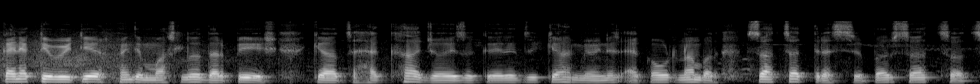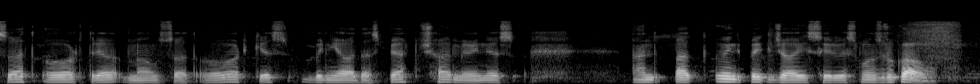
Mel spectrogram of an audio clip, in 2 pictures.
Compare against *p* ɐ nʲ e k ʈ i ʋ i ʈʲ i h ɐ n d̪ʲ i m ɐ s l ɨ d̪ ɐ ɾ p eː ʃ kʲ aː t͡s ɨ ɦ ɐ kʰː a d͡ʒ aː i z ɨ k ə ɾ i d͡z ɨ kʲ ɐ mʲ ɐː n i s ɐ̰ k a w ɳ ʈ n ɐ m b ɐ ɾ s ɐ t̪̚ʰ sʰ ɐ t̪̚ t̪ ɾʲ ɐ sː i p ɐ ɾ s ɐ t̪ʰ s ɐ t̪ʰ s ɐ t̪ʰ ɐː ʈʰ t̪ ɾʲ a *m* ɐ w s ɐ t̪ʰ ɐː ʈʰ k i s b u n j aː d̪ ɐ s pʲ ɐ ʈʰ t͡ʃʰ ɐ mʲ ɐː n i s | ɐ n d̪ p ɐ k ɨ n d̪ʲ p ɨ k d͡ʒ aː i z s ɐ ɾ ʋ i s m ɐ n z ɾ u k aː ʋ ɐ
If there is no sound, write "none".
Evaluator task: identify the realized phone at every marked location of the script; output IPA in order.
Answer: k, n

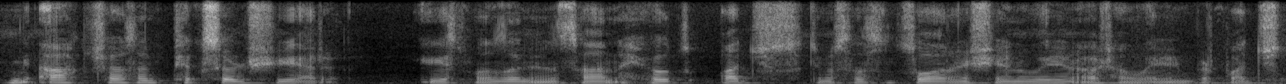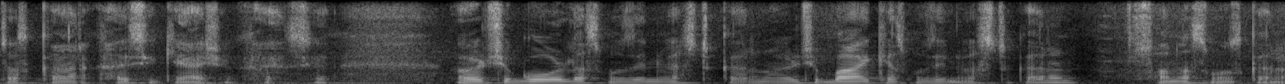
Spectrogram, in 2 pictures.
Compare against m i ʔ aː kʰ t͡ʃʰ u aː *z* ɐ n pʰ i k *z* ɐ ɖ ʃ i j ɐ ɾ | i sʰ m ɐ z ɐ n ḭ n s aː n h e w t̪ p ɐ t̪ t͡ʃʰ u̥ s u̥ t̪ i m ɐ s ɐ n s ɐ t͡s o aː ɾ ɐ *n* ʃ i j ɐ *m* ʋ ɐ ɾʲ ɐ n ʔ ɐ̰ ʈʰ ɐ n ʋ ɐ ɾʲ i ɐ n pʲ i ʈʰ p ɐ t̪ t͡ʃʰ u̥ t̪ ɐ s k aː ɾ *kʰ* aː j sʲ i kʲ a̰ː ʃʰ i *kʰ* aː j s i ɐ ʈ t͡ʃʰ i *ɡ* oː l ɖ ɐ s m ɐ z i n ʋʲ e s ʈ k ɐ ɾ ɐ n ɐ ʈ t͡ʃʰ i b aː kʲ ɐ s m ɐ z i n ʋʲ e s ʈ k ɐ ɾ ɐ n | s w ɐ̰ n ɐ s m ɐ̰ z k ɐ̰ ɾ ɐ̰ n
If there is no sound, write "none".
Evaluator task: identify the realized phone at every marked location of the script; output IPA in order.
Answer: s, s, n, n, kʰ, kʰ, ɡ

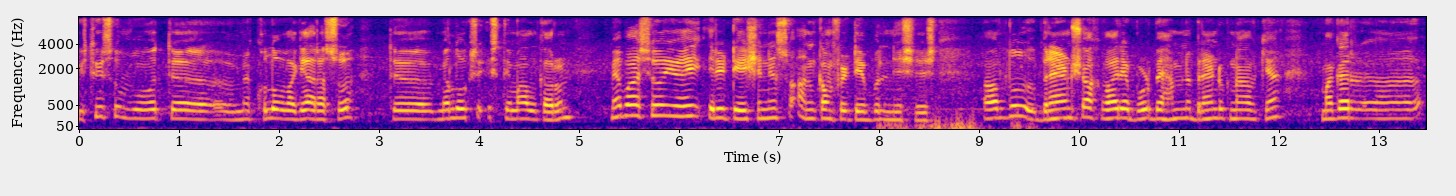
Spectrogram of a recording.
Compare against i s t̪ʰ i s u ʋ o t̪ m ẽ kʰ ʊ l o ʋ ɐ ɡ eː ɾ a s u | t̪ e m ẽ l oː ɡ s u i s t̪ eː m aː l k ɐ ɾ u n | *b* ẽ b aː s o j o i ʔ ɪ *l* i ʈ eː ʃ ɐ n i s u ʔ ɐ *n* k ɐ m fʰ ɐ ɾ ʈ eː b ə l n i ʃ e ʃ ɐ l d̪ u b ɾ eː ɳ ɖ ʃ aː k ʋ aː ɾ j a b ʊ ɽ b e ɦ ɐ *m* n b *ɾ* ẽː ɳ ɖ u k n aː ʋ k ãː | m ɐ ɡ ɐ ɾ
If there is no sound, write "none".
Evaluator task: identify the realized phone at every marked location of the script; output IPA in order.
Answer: m, ɾ, n, m, ɾ

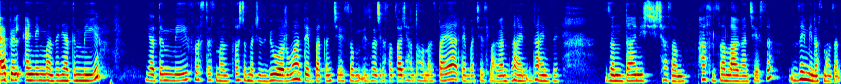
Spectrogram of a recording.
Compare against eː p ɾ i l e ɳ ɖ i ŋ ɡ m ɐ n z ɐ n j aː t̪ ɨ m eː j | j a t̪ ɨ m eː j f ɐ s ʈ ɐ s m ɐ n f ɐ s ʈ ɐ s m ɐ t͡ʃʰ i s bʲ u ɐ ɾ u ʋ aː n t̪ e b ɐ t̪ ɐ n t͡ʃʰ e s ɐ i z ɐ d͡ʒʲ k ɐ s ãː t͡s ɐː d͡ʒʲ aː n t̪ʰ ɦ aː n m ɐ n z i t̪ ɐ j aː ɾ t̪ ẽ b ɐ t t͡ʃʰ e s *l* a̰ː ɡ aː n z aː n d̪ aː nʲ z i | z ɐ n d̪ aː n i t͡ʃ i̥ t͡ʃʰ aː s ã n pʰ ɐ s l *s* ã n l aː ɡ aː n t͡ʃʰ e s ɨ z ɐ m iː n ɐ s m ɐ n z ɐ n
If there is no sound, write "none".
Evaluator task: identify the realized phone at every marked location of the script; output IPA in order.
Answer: l, s

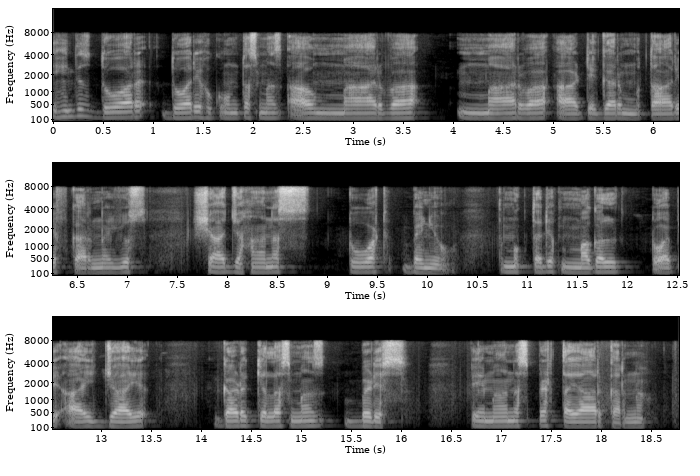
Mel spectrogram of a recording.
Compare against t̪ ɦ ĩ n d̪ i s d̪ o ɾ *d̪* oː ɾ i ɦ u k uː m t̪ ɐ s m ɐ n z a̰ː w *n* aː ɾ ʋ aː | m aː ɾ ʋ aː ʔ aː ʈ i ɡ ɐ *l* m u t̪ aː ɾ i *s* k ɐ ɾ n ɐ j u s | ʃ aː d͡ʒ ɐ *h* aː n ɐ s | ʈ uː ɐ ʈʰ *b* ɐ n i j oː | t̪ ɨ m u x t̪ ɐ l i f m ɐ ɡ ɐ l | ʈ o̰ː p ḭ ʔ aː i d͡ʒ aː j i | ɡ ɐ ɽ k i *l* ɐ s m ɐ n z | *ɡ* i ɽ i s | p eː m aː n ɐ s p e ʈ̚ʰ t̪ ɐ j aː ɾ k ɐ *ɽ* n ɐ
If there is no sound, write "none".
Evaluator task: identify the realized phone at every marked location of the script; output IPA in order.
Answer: d̪, m, ɾ, f, h, b, l, b, ɾ

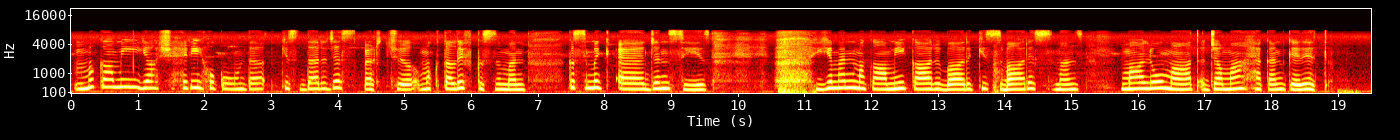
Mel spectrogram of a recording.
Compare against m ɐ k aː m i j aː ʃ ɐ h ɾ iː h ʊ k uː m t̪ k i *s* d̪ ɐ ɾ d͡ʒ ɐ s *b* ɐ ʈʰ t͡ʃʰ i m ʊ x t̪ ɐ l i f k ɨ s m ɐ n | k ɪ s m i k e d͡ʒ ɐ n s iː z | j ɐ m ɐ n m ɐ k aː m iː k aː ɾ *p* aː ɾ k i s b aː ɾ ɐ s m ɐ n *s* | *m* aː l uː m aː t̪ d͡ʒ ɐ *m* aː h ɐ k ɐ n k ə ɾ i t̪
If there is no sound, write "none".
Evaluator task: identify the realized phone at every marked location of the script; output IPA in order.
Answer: s, p, b, z, m, m

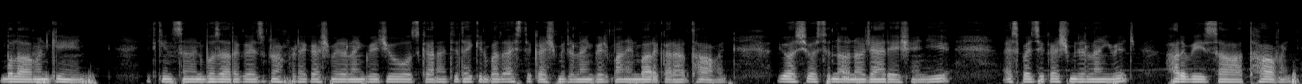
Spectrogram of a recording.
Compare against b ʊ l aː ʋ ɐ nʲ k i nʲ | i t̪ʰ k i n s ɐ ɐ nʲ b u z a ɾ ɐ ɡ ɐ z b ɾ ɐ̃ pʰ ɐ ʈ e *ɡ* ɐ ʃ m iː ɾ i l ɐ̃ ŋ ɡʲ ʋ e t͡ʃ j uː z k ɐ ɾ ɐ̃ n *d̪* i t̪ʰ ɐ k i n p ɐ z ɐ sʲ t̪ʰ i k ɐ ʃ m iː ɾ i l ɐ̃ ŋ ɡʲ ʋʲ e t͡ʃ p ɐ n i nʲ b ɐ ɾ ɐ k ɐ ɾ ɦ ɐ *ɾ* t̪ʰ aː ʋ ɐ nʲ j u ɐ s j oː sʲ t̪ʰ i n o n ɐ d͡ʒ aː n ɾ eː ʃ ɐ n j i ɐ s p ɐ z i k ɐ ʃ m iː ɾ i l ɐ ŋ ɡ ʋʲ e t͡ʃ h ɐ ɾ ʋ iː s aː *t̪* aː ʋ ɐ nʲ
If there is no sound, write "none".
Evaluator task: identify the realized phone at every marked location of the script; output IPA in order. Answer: k, t̪, ɾ, t̪ʰ

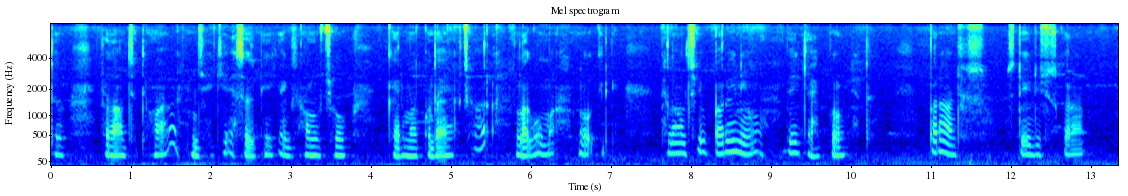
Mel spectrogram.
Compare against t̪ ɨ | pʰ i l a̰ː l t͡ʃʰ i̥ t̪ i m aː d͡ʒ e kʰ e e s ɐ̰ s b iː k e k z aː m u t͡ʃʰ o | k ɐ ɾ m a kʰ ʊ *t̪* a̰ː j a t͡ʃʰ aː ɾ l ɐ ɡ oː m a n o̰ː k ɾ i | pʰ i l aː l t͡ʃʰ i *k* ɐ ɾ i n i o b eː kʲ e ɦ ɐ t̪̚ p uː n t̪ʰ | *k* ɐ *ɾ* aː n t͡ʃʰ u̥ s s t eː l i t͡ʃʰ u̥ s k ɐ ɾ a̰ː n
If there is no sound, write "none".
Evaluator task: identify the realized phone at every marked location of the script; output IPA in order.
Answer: d̪, p, p, ɾ

